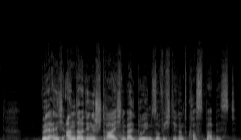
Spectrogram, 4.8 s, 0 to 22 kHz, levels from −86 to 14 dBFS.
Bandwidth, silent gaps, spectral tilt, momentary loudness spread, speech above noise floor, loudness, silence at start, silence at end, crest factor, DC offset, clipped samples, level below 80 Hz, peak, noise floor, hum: 14.5 kHz; none; -5.5 dB/octave; 14 LU; 38 dB; -31 LUFS; 0.85 s; 0.15 s; 18 dB; under 0.1%; under 0.1%; -54 dBFS; -14 dBFS; -69 dBFS; none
